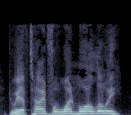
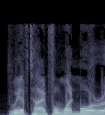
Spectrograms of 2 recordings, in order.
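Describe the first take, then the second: First: Quick, higher call across the studio to Louis; calling out to producer. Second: Said in the usual way. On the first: Real, not acted. Host asks producer Louis for time, calling out brightly. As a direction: toss the question over to the booth, brisk and raised.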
